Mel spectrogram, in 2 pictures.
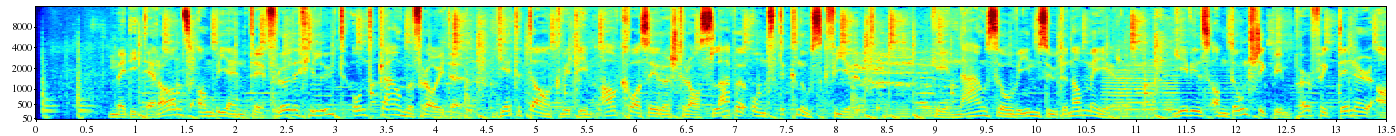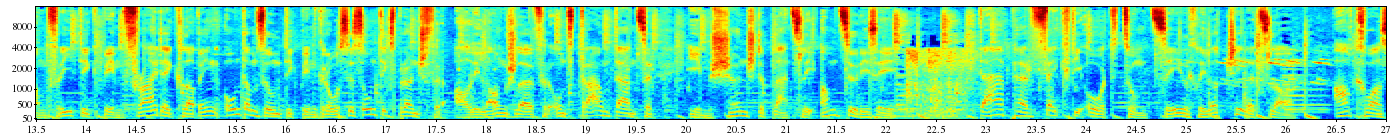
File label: Radio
